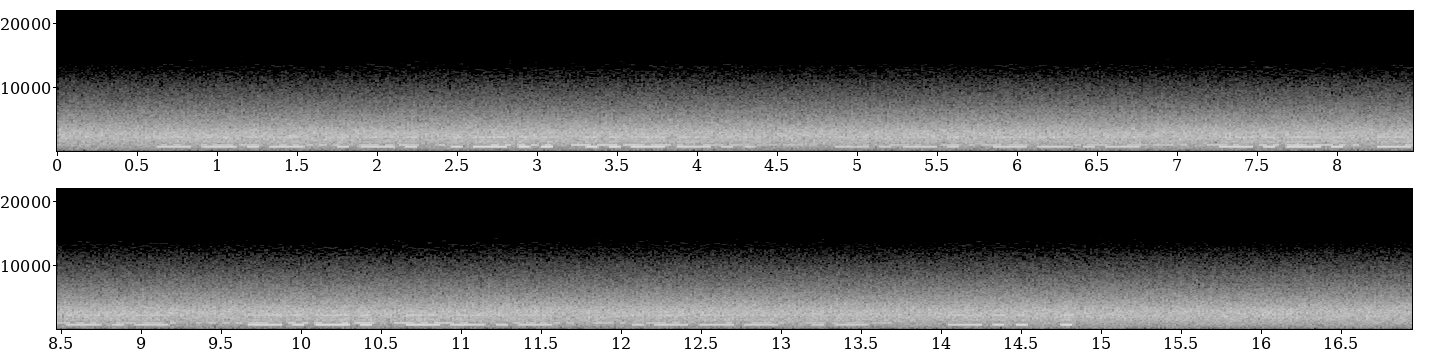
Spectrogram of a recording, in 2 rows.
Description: Morse code, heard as two keyed tones, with radio static and fading. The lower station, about 17 wpm, 750 Hz: QRL? CQ CQ CQ JA DE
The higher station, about 29 wpm, 1040 Hz: IW5KE 599 ENY AGN? DG4SAC 5NN ENY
